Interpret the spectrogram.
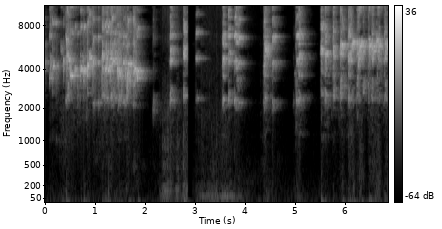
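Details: Shrill, rapid chattering from lovebirds, loud and continuous at first, then broken into short separate bursts of high squeaky chirps with brief silences between them.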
